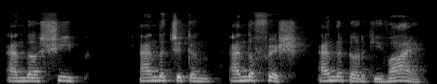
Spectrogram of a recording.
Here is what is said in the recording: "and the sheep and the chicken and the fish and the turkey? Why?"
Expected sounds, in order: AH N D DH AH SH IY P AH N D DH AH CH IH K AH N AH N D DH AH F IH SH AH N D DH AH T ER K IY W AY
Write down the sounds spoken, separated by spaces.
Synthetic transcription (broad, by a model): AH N D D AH SH IY P AH N D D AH CH IH K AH N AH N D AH F IH SH AH N D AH T ER K IY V AY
